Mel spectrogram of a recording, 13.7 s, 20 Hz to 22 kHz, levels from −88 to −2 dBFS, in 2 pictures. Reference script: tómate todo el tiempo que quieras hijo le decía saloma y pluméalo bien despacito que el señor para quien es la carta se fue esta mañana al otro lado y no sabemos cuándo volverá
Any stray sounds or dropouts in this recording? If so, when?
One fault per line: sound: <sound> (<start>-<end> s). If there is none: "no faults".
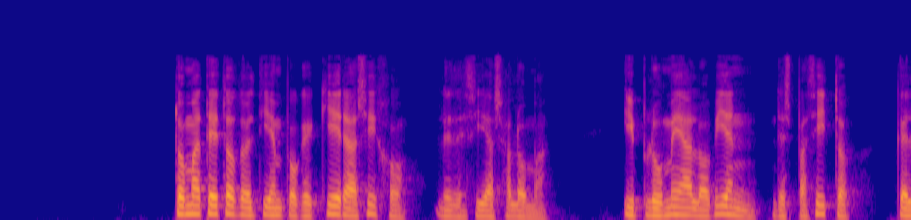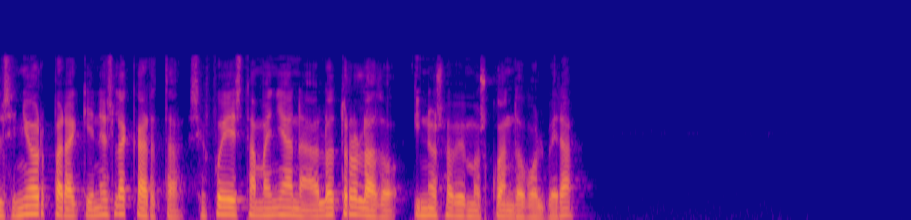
no faults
